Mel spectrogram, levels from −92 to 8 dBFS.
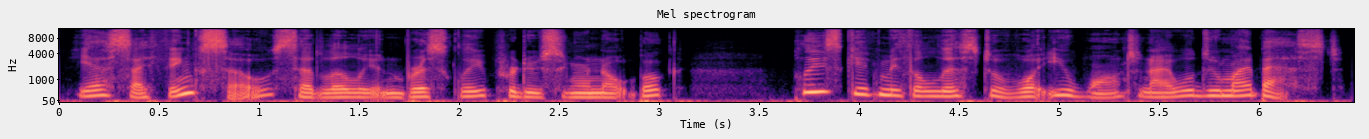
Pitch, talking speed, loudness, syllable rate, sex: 190 Hz, 230 wpm, -17 LUFS, 5.5 syllables/s, female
